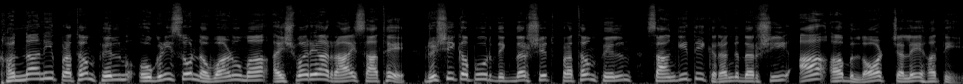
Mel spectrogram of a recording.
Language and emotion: Gujarati, neutral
